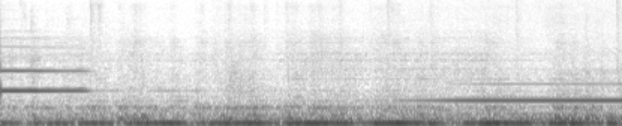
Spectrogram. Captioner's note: gentle eerie music; cart rumbling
